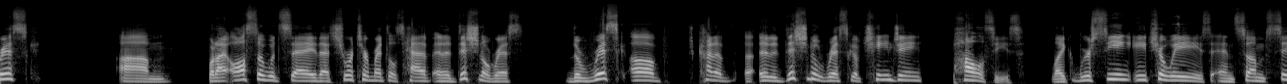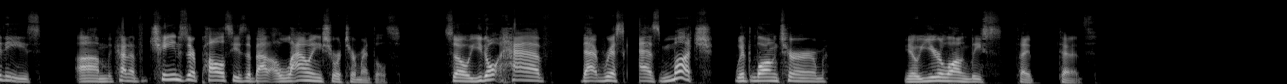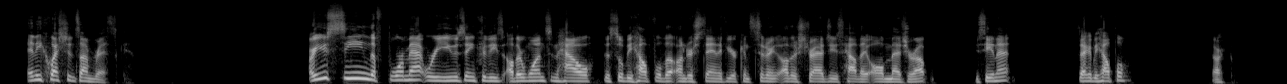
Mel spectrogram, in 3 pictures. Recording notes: This was a live class recorded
